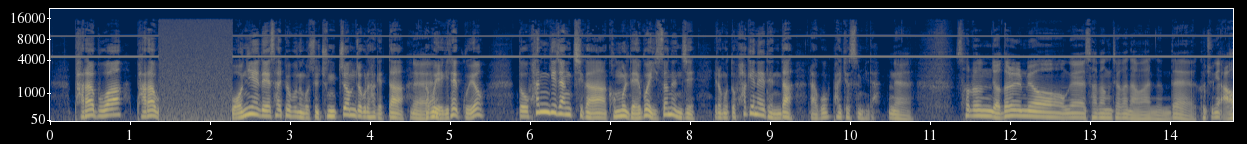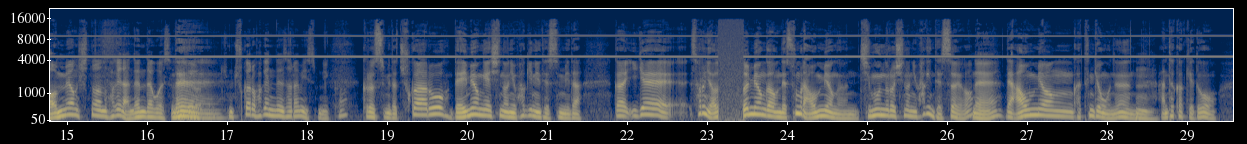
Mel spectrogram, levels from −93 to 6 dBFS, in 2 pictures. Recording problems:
high-pitched whine; loud; throughout; 4.5 kHz, 10 dB below the speech
audio cutting out; at 1.5 s for 1 s and at 23 s

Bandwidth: 15.5 kHz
